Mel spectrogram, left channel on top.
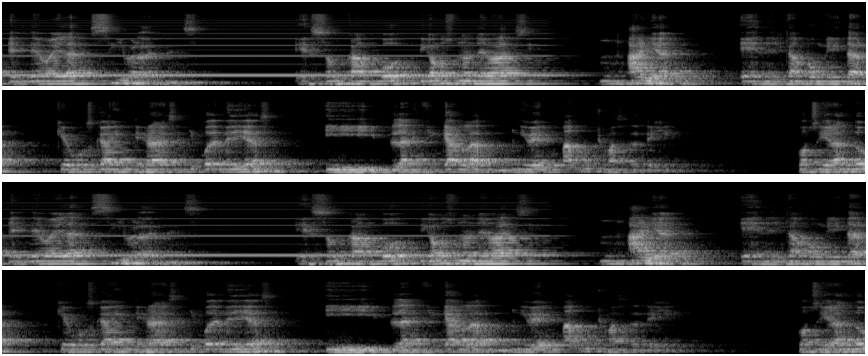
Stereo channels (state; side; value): normal; both; correlation 0.70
